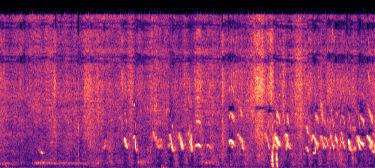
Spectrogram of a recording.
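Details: Baby chicks peeping in high, short, clustered notes, with a low drawn-out cluck early on and a sharp knock.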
